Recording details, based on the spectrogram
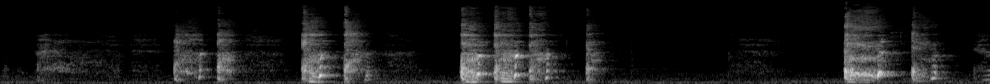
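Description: Repeated bouts of two or three harsh, chesty coughs with pauses between. A smoker's cough.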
